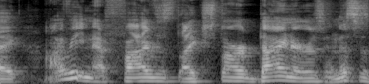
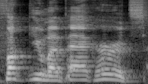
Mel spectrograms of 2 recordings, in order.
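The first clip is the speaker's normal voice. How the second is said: mock furious, high, angry yelling; 7 semitones higher than usual. Retelling a workout video that ran too long: retelling yelling at the TV. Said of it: "And I'm yelling at my T V".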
